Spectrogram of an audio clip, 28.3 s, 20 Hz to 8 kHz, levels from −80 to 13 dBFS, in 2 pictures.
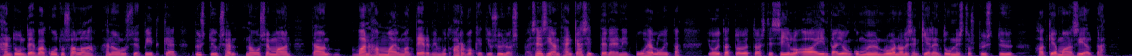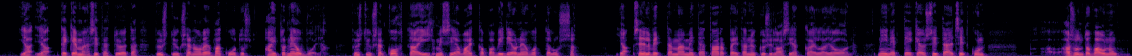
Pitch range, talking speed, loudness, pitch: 130-175 Hz, 155 wpm, -31 LUFS, 150 Hz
